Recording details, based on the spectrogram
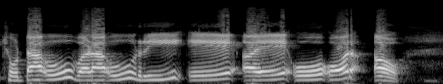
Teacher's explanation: इन सभी स्वरों के उच्चारण में जो श्वास वायु है वो बिना किसी रुकावट के मुख से निकलती है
